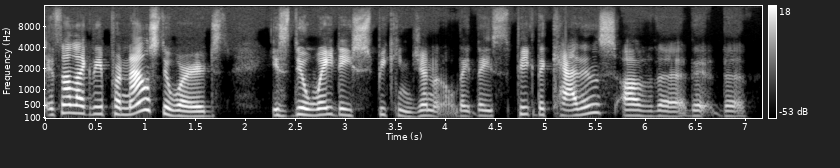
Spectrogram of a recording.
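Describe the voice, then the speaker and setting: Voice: mid-range voice, no room sound, clean studio sound. A streamer from Brazil who speaks with a Brazilian accent and has Portuguese as a first language. They chat casually with a live chat, musing and hesitant, often restarting their sentences. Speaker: art streamer.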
